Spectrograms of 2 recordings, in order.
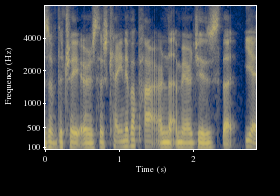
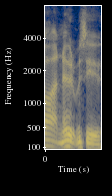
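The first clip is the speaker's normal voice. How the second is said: awful, clumsy put-on Australian accent. Recapping the traitors unmasking, the speaker voices Angus telling Marielle, in an awful Australian accent. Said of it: "that was awful Australian accent".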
